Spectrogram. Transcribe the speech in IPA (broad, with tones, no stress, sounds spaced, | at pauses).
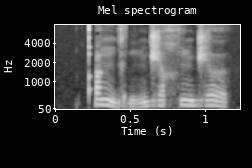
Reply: qʼ ə˦ ŋ ɡ ɪ˩ d n d͡ʒ ɪ˦˨ χ n d͡ʒ ə˦˨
